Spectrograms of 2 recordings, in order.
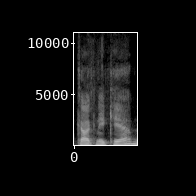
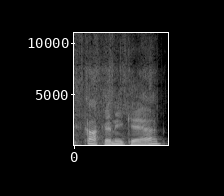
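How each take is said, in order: First: Said in the usual way. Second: "Cockney" said in three syllables, COCK-uh-nee. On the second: Real, not acted. Collector naming the next toy car, "Cockney" as COCK-uh-nee. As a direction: put an extra "uh" in the middle of "Cockney". Says the name two ways.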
